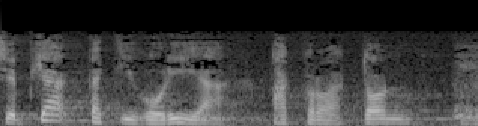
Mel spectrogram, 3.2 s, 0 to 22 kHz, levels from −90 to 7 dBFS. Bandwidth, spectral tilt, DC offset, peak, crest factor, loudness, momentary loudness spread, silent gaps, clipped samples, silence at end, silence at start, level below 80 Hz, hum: 7.6 kHz; -4.5 dB/octave; under 0.1%; -8 dBFS; 18 dB; -27 LUFS; 9 LU; none; under 0.1%; 0 s; 0 s; -54 dBFS; none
